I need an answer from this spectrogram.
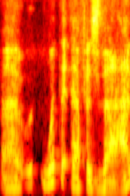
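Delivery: slow, mock anxious, uneasy and worried tone. Retelling spotting something while working on a buddy's sled, worried voice. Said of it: "ask in a worried voice".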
